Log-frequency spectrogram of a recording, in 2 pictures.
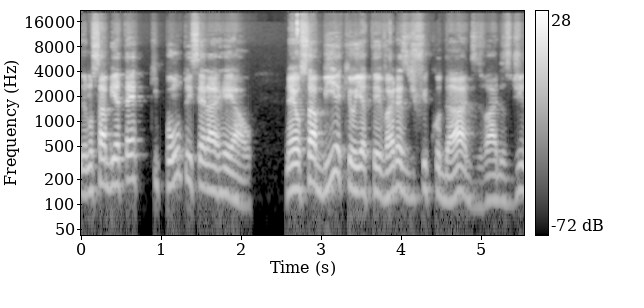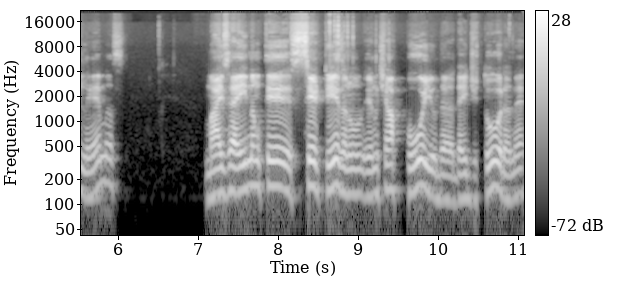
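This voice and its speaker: A man speaks at a moderate pace in a fairly high voice, his pitch swinging very widely. The recording is very clean and the background silent. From São Paulo, Brazil (Heliópolis favela). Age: 30s. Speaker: journalist and author. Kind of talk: interview. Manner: halting, many fillers and repetitions.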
